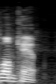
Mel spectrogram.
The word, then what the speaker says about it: Blomkamp: Neil Blomkamp? – Blomkamp, yeah.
